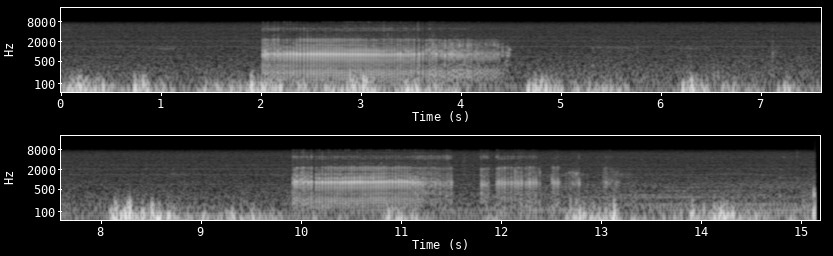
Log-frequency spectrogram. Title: My Dog Bailey Snoring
